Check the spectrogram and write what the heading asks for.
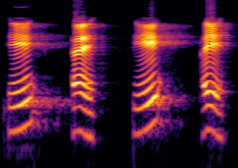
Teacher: कंठ और ताल दोनों से बोलना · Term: कंठ ताल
